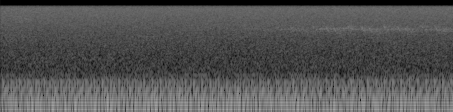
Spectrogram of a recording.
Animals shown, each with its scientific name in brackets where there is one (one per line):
Ovenbird (Seiurus aurocapilla)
